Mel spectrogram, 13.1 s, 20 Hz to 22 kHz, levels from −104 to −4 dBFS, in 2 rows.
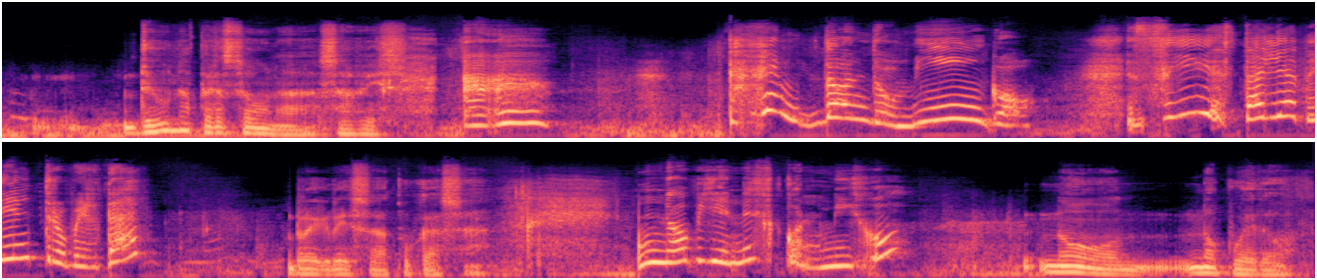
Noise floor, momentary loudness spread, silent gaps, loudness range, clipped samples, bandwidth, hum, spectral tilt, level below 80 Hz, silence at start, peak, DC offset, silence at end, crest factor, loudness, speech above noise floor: -40 dBFS; 14 LU; none; 4 LU; under 0.1%; 13.5 kHz; none; -4 dB/octave; -46 dBFS; 0 s; -2 dBFS; under 0.1%; 0 s; 18 dB; -19 LUFS; 21 dB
